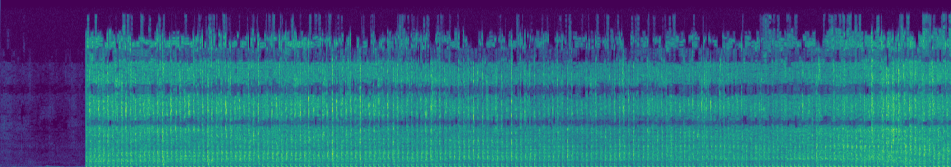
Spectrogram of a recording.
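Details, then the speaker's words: Homemade mud mower with a single-cylinder engine: it fires on the first try, then settles into a quick, steady putter at roughly three and a half beats a second; normal start and idle. "But we'll get it fired up so you guys can hear it."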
